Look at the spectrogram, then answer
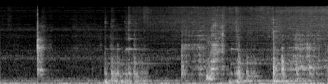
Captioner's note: food hisses in the pot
